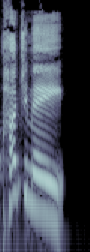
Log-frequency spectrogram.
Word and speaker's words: Hajime: And Hajime, I am told by one of the people who works with me here who is who does kendo that it is pronounced Hajime. So Hajime is a bit of an oddity when it comes to IoT malware.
